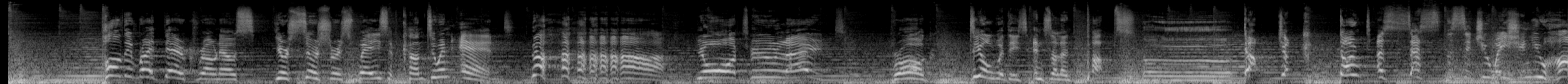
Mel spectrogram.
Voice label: Character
